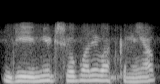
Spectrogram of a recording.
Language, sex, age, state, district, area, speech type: Urdu, male, 18-30, Uttar Pradesh, Saharanpur, urban, conversation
